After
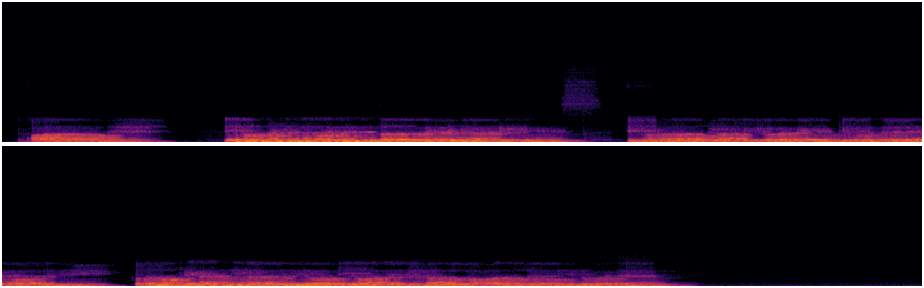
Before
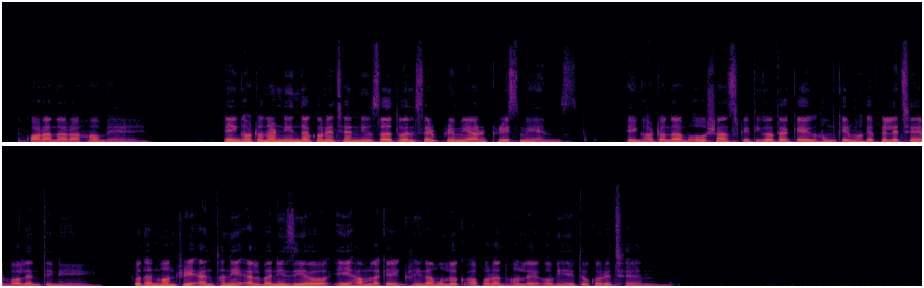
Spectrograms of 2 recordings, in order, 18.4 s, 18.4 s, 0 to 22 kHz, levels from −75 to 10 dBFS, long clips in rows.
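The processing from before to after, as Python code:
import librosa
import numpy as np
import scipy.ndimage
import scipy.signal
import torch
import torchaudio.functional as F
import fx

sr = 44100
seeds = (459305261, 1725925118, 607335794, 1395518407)

y = fx.env_lowpass_down(x, sr, base_hz=990.0, full_db=-26.0)
y = fx.rev_gated(y, sr, seeds[0], gate_ms=280, shape='flat', drr_db=-6.5)
y = fx.band_squash(y, sr, depth_pct=100, at=(2.33, 4.66))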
